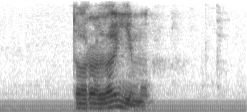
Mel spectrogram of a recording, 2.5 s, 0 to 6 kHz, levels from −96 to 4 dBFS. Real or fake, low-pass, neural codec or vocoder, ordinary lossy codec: real; 5.4 kHz; none; Opus, 24 kbps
